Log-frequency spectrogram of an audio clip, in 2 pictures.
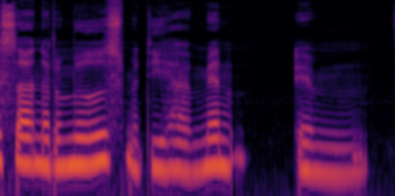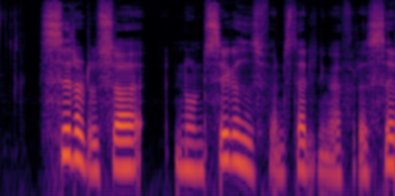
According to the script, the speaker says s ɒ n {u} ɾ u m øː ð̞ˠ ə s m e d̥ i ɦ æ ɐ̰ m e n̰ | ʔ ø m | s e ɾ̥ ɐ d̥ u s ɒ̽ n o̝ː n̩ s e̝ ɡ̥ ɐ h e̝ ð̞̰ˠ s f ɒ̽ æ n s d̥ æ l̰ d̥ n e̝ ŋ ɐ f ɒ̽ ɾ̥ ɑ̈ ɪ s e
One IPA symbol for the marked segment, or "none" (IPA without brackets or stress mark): ɒ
